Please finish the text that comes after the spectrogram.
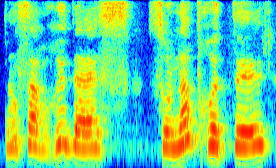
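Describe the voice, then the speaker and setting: A woman from southern Italy, a poet giving a reflective talk about her work, searching for words with emphatic pauses. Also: high voice, steady tone, gravelly, dark tone. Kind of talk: reflective talk at a poetry recital. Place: public library event.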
